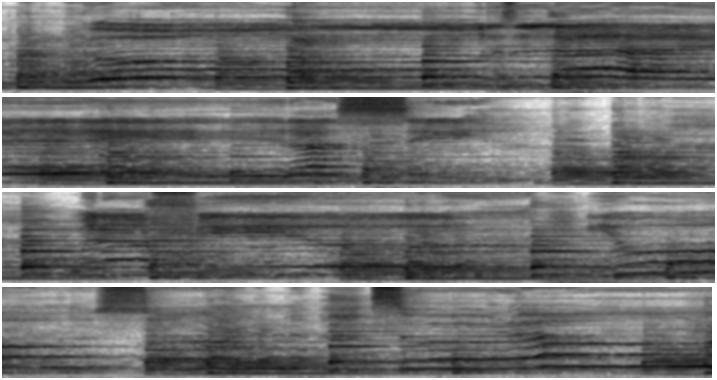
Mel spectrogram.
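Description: A woman singing a melody to open-back banjo accompaniment, over steady low notes that change every second or two, in a concrete-block stairwell.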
